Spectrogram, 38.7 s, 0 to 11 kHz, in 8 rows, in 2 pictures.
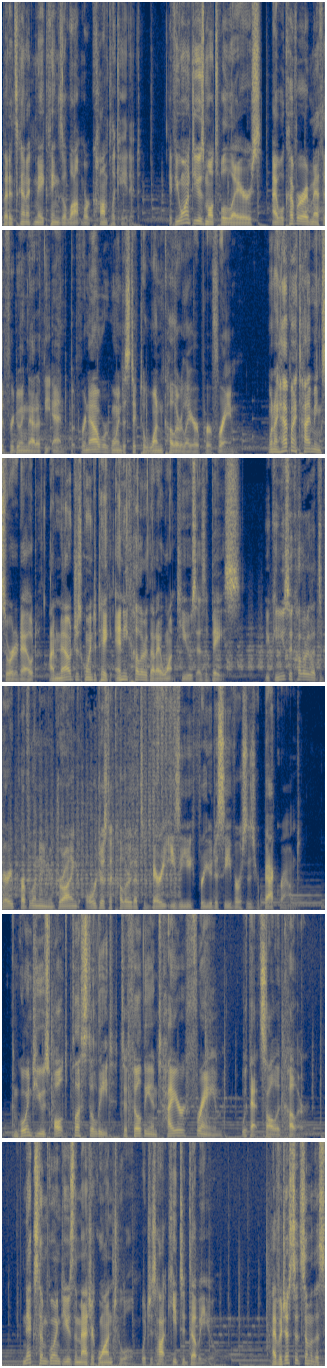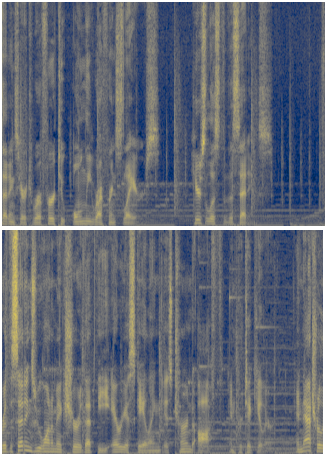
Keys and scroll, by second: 14.2 alt+Delete, 14.9 w, 20.6 w.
